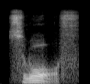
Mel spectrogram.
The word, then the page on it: swarf: British English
